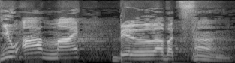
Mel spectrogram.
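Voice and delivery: very slow, half-sung You are my beloved son, lingering on beloved; the Father's tender declaration, dwelt on; drawn out beloved. Shown as a demonstration. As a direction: savour beloved like a lullaby. Stressing the Father's full words.

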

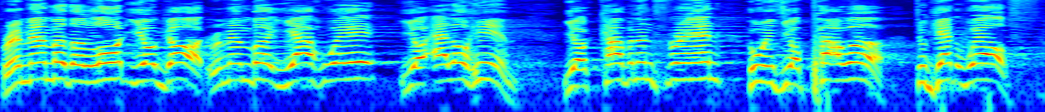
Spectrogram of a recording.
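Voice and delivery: high, emphatic exhortation; rousing pulpit charge; full-force preaching. Real, not acted. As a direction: drive each phrase home to the congregation.

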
